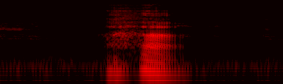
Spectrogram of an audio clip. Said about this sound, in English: There are geese over my head.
